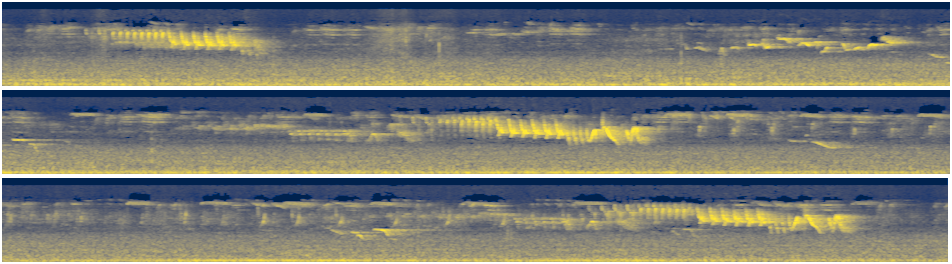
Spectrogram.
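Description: Outdoor bird calls: a loud, fast-pulsed chirring call of about two seconds comes three times, roughly every twelve seconds, with scattered short high chirps between, over a faint steady low hum.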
